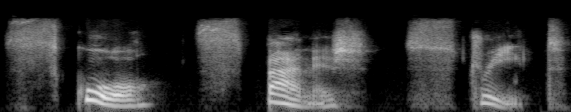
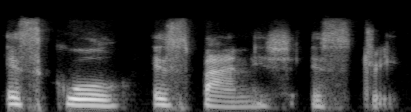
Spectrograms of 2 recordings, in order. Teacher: begins with an S followed by a consonant uh like Spanish something that gives us away a lot of times is adding the a sound at the beginning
